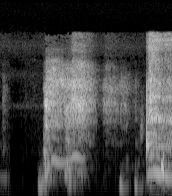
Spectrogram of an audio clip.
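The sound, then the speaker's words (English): A person coughs in a few rough, raspy bursts: a long hacking cough, two short ones, then another strained, throaty cough, voicing a wounded character lying on the ground who coughs up blood. “on the ground behind you cough, and there's clearly blood on the ground”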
